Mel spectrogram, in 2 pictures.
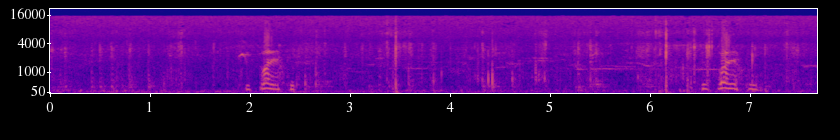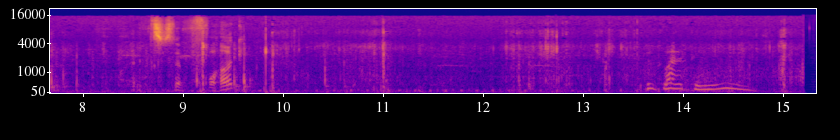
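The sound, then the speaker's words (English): A duck mimicking human speech, croaking out the short, raspy phrase "you bloody fool" several times over a steady rustling background, with a person briefly exclaiming in between. “The fact that the thing that this duck is saying is "you bloody fool" is perfect.”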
